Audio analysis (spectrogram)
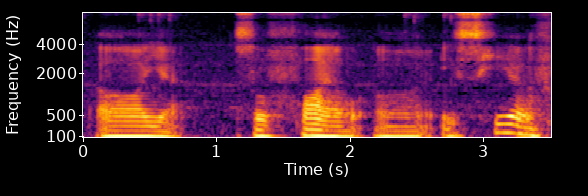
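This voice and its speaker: This man speaks with a Ukrainian accent in a fairly low pitch. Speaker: language learner streamer. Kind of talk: casual study livestream. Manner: halting, many fillers.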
